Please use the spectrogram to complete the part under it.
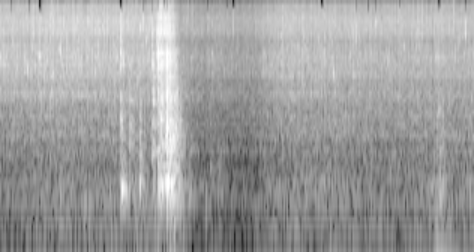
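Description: Hilsa fish pieces are set one by one into a hot frying pan, giving a brief loud sizzling burst around the middle amid faint background crackle, then quieter hiss.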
